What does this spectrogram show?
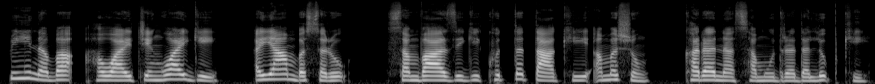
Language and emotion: Manipuri, neutral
